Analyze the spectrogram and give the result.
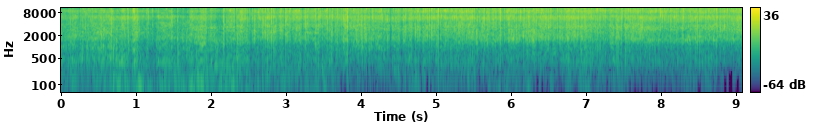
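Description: Hands in white latex gloves crush and crumble large, thin, brittle dried linden leaves held over a round wooden board. The result is a steady, dense, bright crackling and crinkling that fills the whole clip, with almost no low end and a slight rise in loudness after the first two seconds.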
